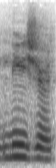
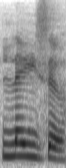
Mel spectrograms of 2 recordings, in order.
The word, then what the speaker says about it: leisure: dùng từ gì đây, leisure time, thì bang điểm sẽ cao hơn các bạn nhé. Ok, leisure, leisure time hay là leisure time, nhưng không được đọc là laser hay là leisure nhé.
